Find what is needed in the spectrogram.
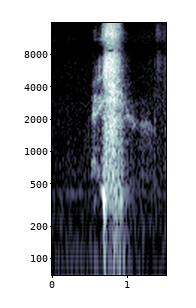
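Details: A woman's harsh, urgent sneeze, from a mix of open and half-covered sneezes: a quick inhaled build-up, then one sharp, hissing, explosive sneeze.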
